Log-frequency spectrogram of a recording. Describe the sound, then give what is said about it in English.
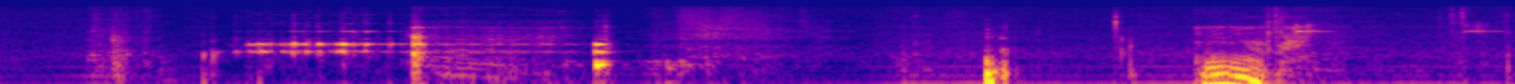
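A telephone rings briefly with a bright electronic tone, then sharp clicks and clatter follow as the handset is lifted and handled, against a low steady hum. “There's the phone. Let me grab this.”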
